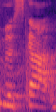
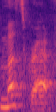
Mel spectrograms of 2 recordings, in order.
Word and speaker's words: Muscat: So we went to Muscat, which the redneck in me pronounced muskrat for a long time.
